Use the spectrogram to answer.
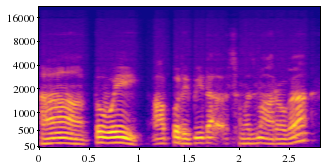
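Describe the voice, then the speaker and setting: A man teaching an English grammar lesson, explaining each word slowly, spelling it out letter by letter and checking in with his students. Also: medium pitch, fairly even intonation. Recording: lo-fi recording.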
